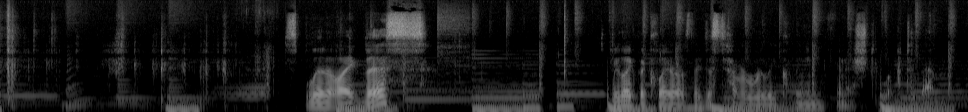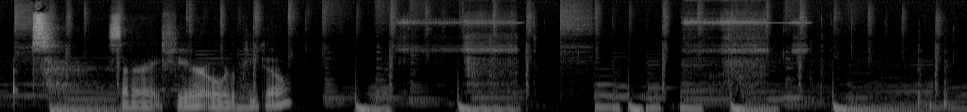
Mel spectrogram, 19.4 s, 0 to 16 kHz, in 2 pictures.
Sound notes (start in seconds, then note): 13.6 drill whirring; 16.7 gentle music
